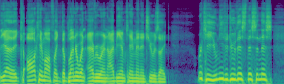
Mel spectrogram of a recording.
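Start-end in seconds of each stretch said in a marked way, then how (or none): 4.0-5.4 high, loud, angry barked delivery. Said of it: "she got mad at him".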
